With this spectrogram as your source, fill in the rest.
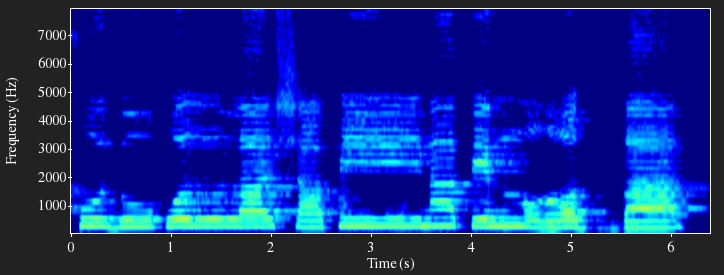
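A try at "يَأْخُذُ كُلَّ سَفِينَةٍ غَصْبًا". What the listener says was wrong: Sa, bukan sya. Sa. Sinnya belum bersih, masih syakut. Bila kayak sapu gitu loh. Sapu. Coba bilang sapu. Ghadba. Panjangkan oboknya harus rokoah ya. Oboknya belum dapet nih. Oboknya masih belum rokoah. Oboknya masih obok ya. Nah, itu masih tegas banget berarti.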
